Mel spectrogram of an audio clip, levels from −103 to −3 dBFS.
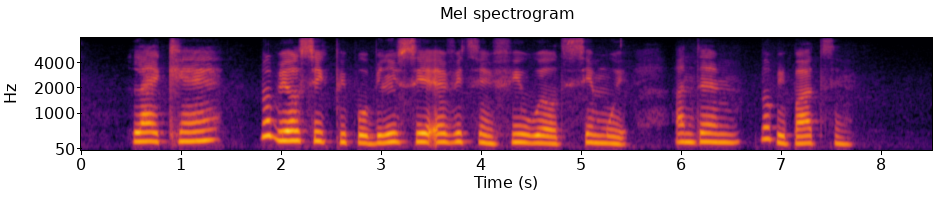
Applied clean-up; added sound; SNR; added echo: none; none; none; none.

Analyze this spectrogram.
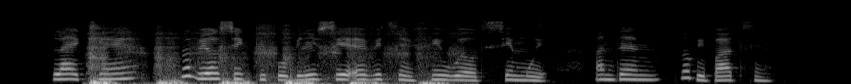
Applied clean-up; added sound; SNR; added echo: none; Breathing; -5 dB; none.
